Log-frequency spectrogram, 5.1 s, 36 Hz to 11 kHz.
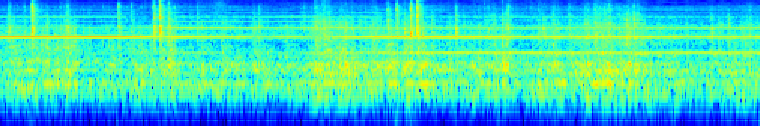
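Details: Stepcraft 840 CNC, after snugging things down during setup: gritty, clattery whirr with a thin whine and scattered clicks as the gantry travels; it sounds rough, cause unclear.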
